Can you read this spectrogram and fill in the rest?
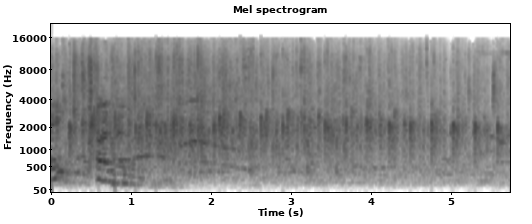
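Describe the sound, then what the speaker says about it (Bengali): At a Bangladesh Association community event, a hall audience applauds for a sportsman being honoured. The clapping is sustained and moderately loud, and a voice is briefly heard over it at the start. "একটি জোরে করতালি সনেট ভাইয়ের জন্য"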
